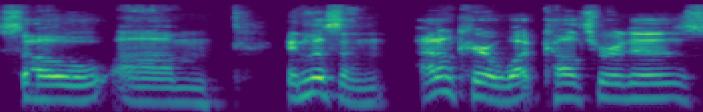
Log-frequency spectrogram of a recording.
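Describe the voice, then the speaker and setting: An unremarkable speaking voice from a man with an American accent, fairly high pitch and lively intonation, is set against a quiet background. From United States. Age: 60s. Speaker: sales coach. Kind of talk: interview.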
